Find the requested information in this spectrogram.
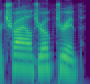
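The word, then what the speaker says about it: Trildrogdrib: It contained a warrant for conducting me and my retinue to Traldragdub, or Trial Drogdrib, for it is pronounced both ways as near as I can remember, by a party of 10 horse.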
